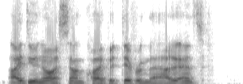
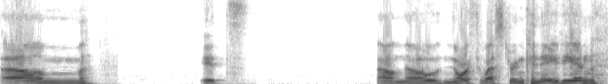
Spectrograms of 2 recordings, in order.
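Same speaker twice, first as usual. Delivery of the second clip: drawn-out, higher, unsure reply; hesitant answer; 5 semitones higher, slower than usual. Retold or imitated. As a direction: answer haltingly, ending like a question. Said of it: "And it's like".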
